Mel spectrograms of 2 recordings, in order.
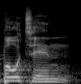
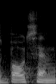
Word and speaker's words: Bôhten: k came up with with a flip which was Bolen with the accent on the top and it just rolled off the tongue better yeah yeah but that's that's that's the it sounds like some bull yeah bolon it's got a ring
